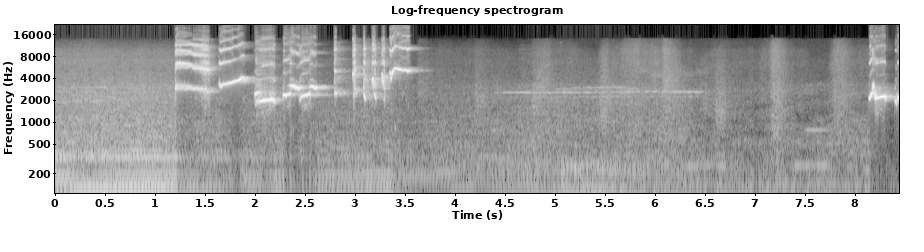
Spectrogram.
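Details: Orange-headed thrush (anis merah), Indonesia, singing in a relaxed style: a burst of loud, high, varied whistled notes and sharp rising and falling slurs for about two seconds after a low rumbling start, a quiet pause, then another phrase.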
